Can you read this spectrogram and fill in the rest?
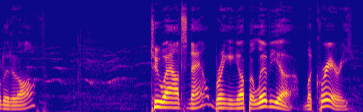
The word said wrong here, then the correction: McCray: And I've just been informed that I'm mispronouncing Olivia McCray. It's not McCrary, it is McCray.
